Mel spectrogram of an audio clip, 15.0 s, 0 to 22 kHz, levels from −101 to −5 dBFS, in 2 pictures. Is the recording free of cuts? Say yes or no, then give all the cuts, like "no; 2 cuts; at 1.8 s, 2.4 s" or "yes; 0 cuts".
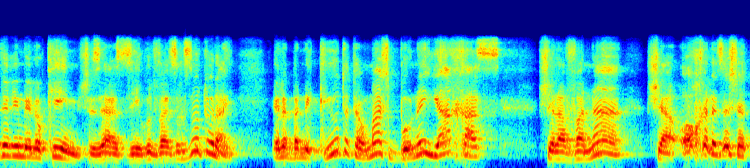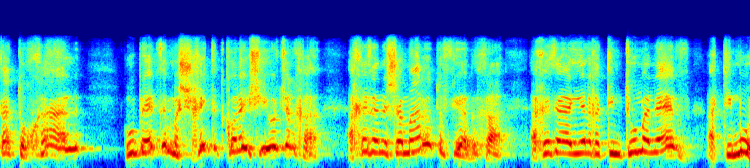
yes; 0 cuts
